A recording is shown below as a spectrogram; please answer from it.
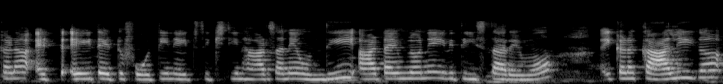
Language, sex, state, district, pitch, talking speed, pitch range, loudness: Telugu, female, Telangana, Nalgonda, 255 Hz, 130 wpm, 240-275 Hz, -22 LUFS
